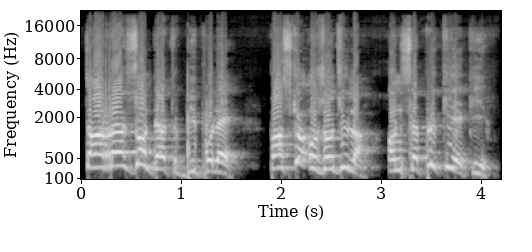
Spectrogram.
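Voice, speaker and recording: Very high-voiced emphatic man. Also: sing-song, normal speed. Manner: emphatic, repetitive, full of verbal fillers. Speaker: TikTok live panelist. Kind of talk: live-stream commentary.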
